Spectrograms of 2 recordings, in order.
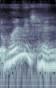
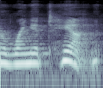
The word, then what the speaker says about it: orangutan: it, they put an orangutan and the zookeepers pronounce it as an orangutan. And I was like, it's they're missing the G. It's an orangutang. And so I Googled it.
